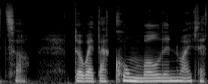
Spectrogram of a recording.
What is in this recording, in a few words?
"cwmwl", Welsh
